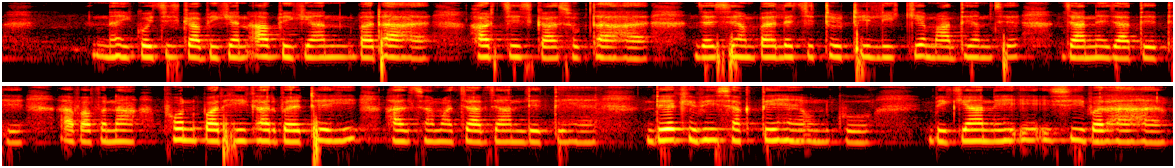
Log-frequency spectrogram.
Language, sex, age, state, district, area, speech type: Hindi, female, 30-45, Bihar, Samastipur, rural, spontaneous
